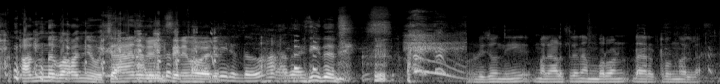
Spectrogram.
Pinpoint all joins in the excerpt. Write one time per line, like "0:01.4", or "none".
0:04.7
